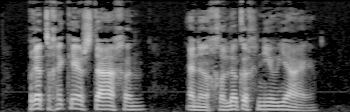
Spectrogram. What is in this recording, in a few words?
"prettige kerstdagen en een gelukkig nieuwjaar", Dutch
